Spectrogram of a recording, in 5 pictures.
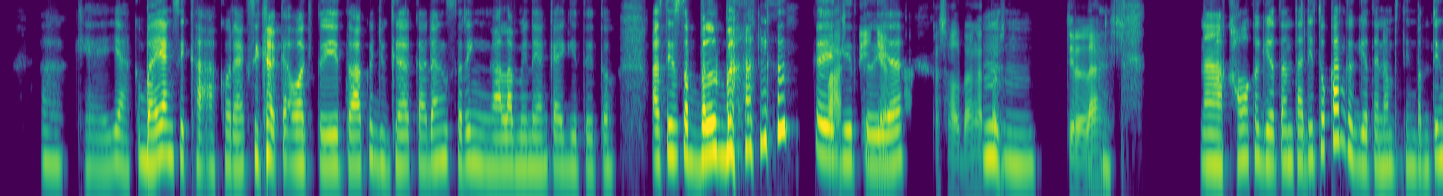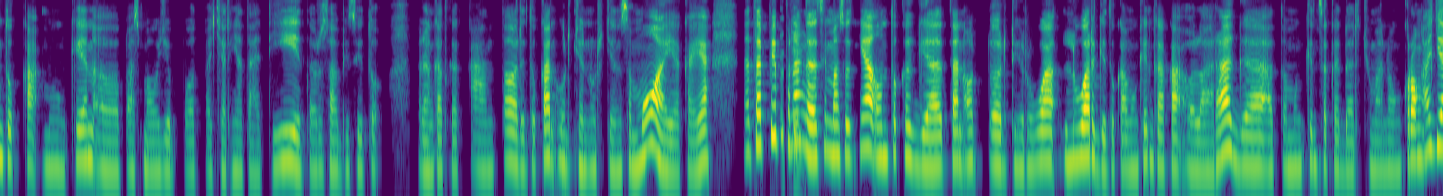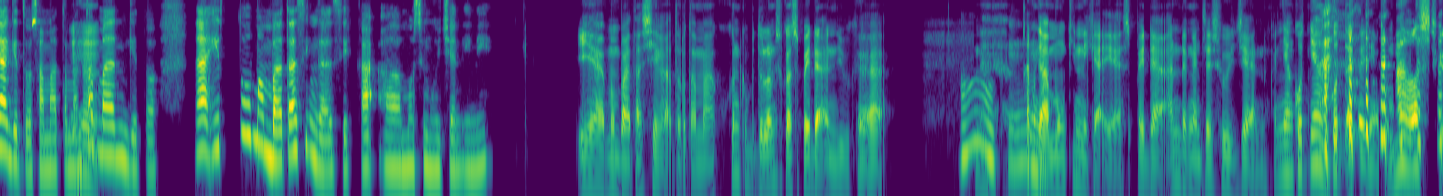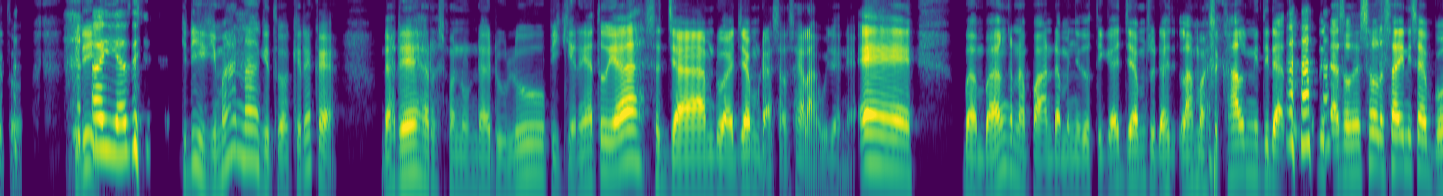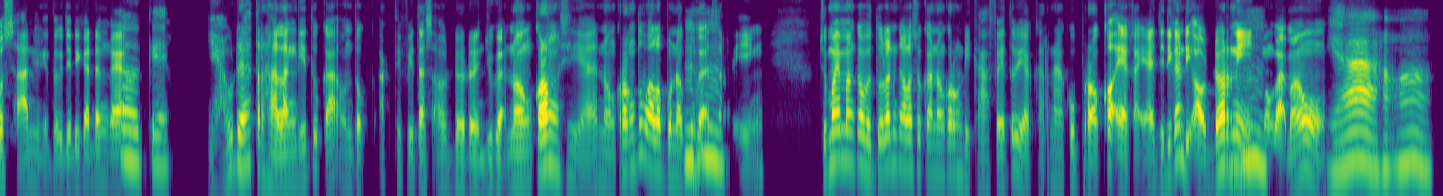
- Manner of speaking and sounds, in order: chuckle; laughing while speaking: "banget"; other background noise; in English: "outdoor"; laugh; laughing while speaking: "Oh iya sih"; laugh; in English: "outdoor"; in English: "outdoor"
- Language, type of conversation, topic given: Indonesian, podcast, Bagaimana musim hujan memengaruhi kegiatanmu sehari-hari?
